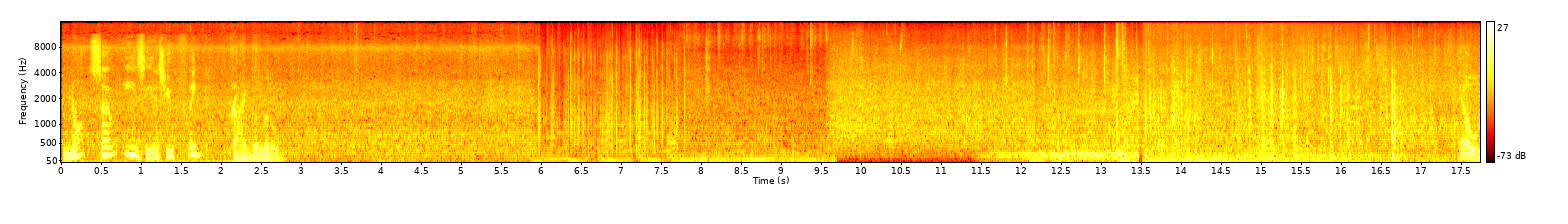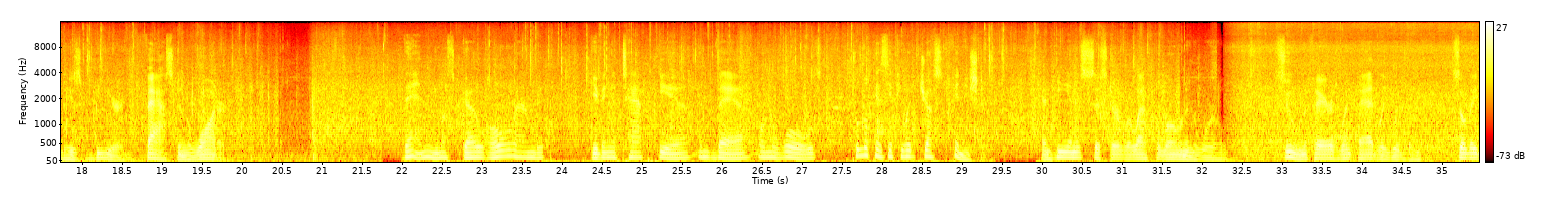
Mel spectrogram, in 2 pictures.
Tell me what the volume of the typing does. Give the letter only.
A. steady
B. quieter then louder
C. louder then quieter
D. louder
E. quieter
B.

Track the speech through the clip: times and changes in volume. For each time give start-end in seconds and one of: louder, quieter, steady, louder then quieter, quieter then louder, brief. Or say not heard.
0.0-2.8 brief
17.4-19.9 brief
22.0-35.4 steady.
